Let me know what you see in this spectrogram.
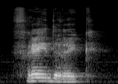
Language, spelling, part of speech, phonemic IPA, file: Dutch, Frederik, proper noun, /ˈfreːdərɪk/, Nl-Frederik.ogg
- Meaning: a male given name, equivalent to English Frederick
